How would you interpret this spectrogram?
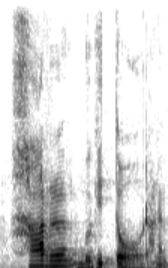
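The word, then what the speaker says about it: הר מגידו: 이 아마게돈이라고 하는 것은 히브리어 그대로 발음 표기를 하면 하르 무기또라는 표현입니다.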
